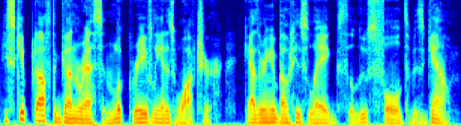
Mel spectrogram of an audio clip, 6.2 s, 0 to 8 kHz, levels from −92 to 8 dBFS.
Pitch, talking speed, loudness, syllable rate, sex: 90 Hz, 205 wpm, -19 LUFS, 5.5 syllables/s, male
